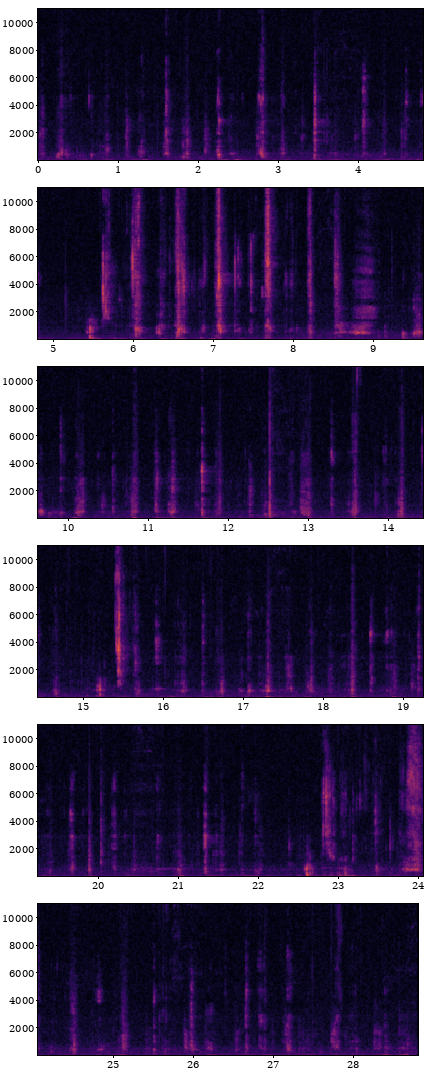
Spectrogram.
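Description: Close-up chewing of a mouthful of pork belly adobo and rice, with many sharp, wet mouth clicks. The clicks come thickest and loudest about six to nine seconds in and again just before the end.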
